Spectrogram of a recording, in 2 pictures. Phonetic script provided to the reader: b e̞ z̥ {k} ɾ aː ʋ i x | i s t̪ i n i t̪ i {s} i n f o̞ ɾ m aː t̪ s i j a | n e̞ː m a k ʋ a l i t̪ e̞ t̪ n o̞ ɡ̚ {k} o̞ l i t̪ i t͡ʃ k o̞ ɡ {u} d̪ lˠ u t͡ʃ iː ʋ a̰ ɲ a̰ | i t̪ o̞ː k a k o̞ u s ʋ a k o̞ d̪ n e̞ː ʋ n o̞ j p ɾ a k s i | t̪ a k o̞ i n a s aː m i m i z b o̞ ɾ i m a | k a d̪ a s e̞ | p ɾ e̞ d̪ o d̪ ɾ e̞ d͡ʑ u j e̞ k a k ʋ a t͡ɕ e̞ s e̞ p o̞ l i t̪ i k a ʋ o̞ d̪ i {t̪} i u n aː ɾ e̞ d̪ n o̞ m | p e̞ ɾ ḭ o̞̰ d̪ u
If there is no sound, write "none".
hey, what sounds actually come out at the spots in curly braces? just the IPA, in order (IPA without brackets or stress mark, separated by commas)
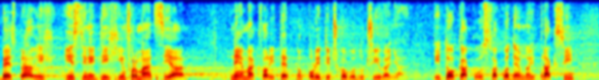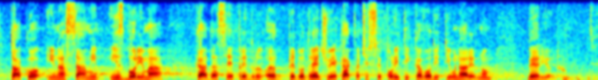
p, x, p, o, t̪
